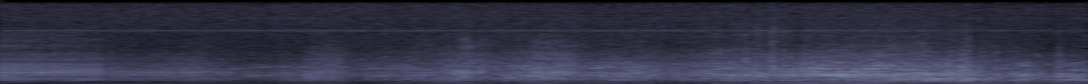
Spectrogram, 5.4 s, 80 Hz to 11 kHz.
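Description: Lada Niva 4x4's engine revving up and down repeatedly as it drives over rough grass, growing louder as it comes close about four seconds in.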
